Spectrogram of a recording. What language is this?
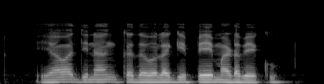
Kannada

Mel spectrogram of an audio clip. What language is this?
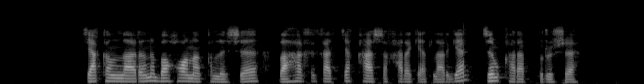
Uzbek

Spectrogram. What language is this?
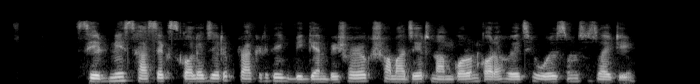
Bangla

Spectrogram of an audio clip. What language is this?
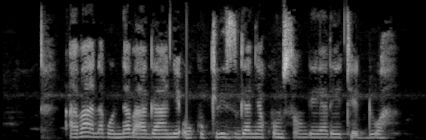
Ganda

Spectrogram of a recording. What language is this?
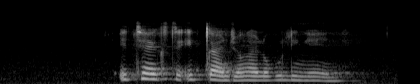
Swati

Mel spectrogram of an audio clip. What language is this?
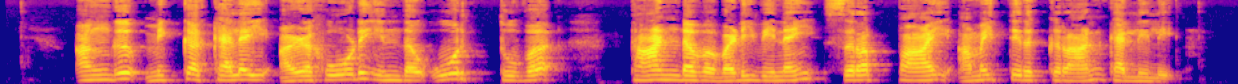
Tamil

